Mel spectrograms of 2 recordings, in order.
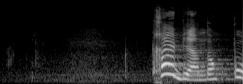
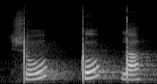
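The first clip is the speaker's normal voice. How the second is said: "Chocolat" slowly split, cho, co, la; syllable by syllable; much slower than usual. Shown as a demonstration. Teacher repeats the count for children, syllable by syllable. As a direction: tap out "Chocolat" as three separate syllables. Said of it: "de combien de syllabes se compose".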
